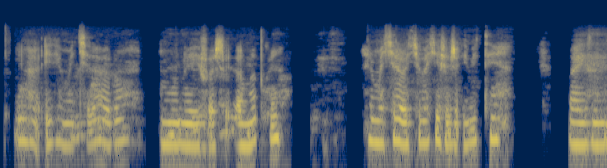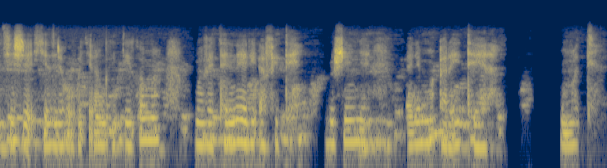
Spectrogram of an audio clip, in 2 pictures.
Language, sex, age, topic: Kinyarwanda, female, 25-35, agriculture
